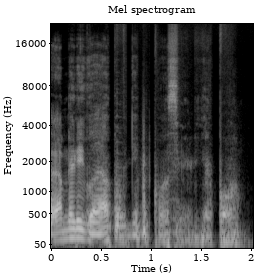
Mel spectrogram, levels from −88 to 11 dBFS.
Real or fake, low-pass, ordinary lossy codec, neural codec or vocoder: fake; none; none; codec, 44.1 kHz, 1.7 kbps, Pupu-Codec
